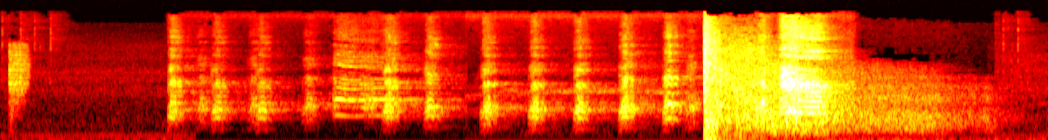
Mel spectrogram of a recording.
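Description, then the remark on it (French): A short jingle: a hen clucks about a dozen times in a quick, steady series, then a sudden loud, harsh gunshot, as the hen is shot, cuts the clucking off and fades over a second. “J'adore cette petite poule qui se fait fusiller.”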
